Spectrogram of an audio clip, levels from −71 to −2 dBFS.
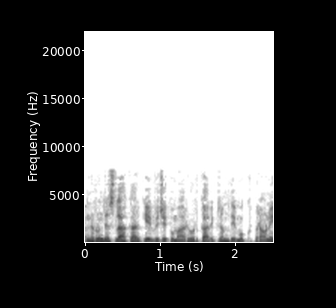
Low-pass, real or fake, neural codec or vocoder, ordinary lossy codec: none; real; none; none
